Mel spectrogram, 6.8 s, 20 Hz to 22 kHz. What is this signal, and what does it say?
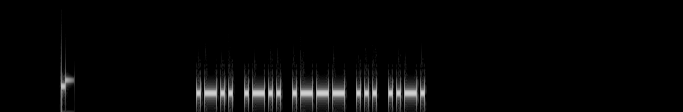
Morse code, heard as a keyed tone, about 31 wpm, 690 Hz. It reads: LLJSF
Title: Code Groups - 5 Letters - 30wpm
